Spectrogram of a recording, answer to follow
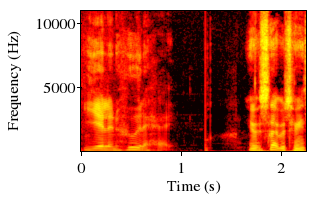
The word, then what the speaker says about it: Gyllenhaal: with the 2010 film starring jake gyllenhaal it's pronounced yellen hulejay it was set between sounds of time and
